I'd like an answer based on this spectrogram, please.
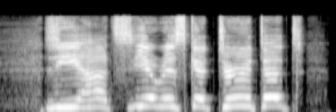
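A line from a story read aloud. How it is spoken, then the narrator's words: Roar. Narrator (German): brüllte Harry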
